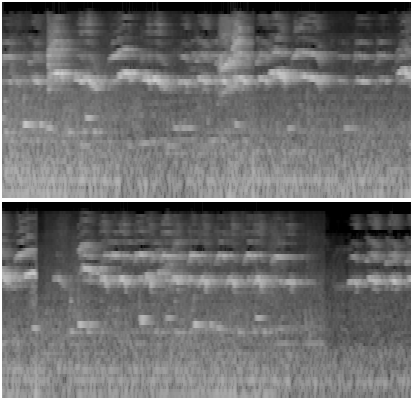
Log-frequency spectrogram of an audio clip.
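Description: Small birds chirping and twittering, several at once, in quick repeated calls that thin out near the end.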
